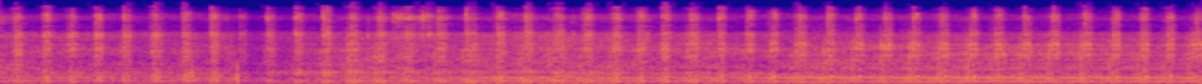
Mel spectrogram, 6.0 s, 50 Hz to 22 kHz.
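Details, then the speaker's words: Piaggio Diesis 100cc two-stroke scooter running, with a sharp regular puffing tick about six times a second over the exhaust note. A small hole is visible in the exhaust, and another leak is heard but not seen. Exhaust leak. "But at the moment it sounds healthy-ish. I can hear a hole somewhere else, but I can't see one."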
